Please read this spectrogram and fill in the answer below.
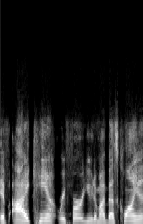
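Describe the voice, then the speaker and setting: A woman is speaking. She has a slight Southern US accent. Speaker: business networking trainer. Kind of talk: conference talk.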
